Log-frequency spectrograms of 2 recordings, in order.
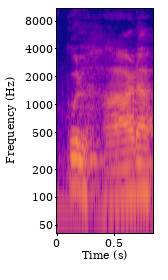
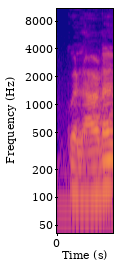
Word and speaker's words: کلہاڑا: اچانک اس کا کلہاڑا، یہ آپ نے کلہاڑا پڑھنا ہے، کلہاڑا نہیں پڑھ سکتے اس کو آپ۔ کلہاڑا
